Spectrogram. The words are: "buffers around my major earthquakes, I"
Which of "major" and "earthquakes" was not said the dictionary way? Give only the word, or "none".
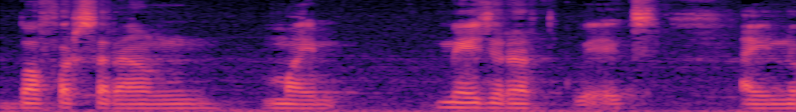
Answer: earthquakes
